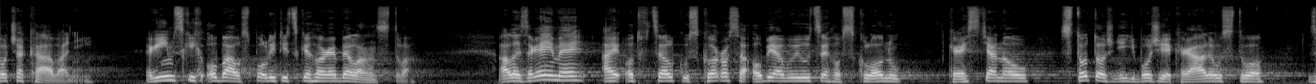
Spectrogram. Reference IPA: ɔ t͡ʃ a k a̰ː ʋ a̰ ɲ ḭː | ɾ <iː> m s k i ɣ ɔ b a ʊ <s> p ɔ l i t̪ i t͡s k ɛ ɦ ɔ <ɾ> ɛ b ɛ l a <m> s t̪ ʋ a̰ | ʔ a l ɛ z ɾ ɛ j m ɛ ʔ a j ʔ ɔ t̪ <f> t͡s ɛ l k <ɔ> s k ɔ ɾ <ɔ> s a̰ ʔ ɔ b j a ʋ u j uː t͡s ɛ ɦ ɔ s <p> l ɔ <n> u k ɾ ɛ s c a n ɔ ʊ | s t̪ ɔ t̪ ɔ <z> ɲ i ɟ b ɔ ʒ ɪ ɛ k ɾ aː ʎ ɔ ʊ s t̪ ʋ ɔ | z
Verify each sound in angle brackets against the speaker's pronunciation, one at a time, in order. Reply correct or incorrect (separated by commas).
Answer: correct, correct, correct, incorrect, correct, incorrect, correct, incorrect, correct, incorrect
